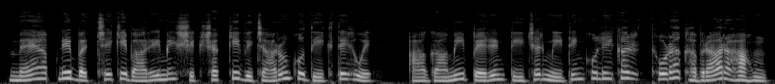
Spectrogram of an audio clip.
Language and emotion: Hindi, fearful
